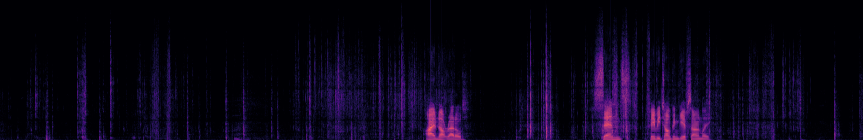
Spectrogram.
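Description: Card packs rustle and slap as they are handled.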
